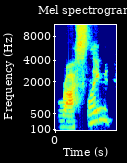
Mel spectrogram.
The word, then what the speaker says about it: Rosling: And one thing I do recommend is for people to look at the TED Talk of Ted Rosling, who is a statistician, who is the most brilliant person I know at telling stories with numbers and making them interesting.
